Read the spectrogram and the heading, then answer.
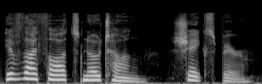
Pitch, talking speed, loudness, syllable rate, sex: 185 Hz, 135 wpm, -18 LUFS, 4.3 syllables/s, female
